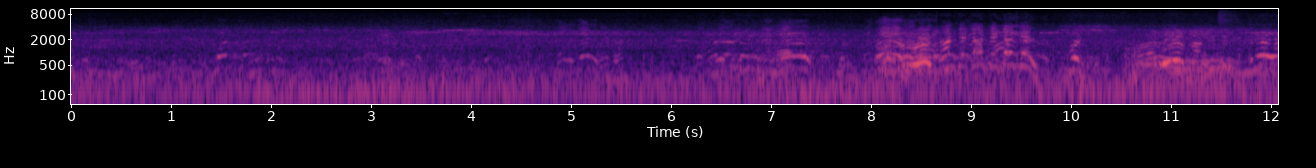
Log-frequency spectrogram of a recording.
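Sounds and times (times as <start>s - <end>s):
players shouting: 6.4s - 12.0s.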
